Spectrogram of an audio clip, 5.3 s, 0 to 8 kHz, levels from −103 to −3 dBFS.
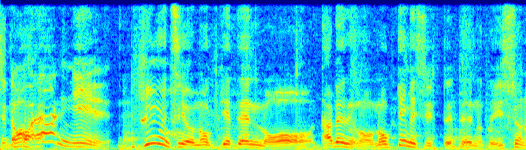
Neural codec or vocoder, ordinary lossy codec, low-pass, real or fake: codec, 16 kHz, 4 kbps, FunCodec, trained on LibriTTS, 50 frames a second; none; none; fake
